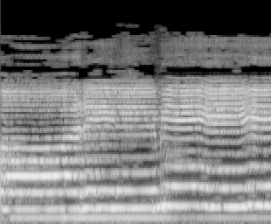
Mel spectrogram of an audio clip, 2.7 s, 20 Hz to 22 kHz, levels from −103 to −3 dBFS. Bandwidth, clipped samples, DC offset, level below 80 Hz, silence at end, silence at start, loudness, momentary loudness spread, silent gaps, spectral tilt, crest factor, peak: 12 kHz; under 0.1%; under 0.1%; -46 dBFS; 0 s; 0 s; -12 LUFS; 2 LU; none; -4.5 dB/octave; 12 dB; 0 dBFS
